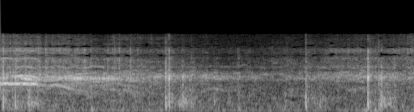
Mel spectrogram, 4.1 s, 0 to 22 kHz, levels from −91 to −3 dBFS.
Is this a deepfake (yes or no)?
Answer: yes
